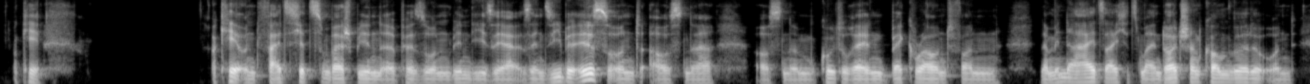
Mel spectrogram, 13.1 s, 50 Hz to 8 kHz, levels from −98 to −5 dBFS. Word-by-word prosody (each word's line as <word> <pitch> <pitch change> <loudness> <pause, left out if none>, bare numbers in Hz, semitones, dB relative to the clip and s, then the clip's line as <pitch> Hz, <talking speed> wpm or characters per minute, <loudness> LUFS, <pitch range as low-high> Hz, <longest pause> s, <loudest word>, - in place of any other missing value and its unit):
Okay. - - -3 1.7
Okay. - - +4
Und 90 -1 -3
falls - - +1
ich - - -3
jetzt - - +1
zum - - -2
Beispiel 95 0 +2
'ne 90 -1 -1
Person 85 +1 -4
bin, 95 0 -3
die 85 0 -4
sehr 85 -1 -2
sensibel 100 +6 0
ist 155 0 +8
und 90 -1 -4
aus 85 -1 -4
'ner 80 0 -5 0.4
aus - - -6
'nem 80 0 -6
kulturellen 85 -3 0
Background 90 -1 0
von 80 -1 -6 0.4
'ner 85 - -2
Minderheit, 105 +3 +1
sage 95 -2 +1
ich 95 - -10
jetzt - - -14
mal, 85 - -1
in 85 - -2
Deutschland 100 +1 +3
kommen 100 -1 +1
würde 95 -1 +1
und 80 0 -9
90 Hz, 155 wpm, -23 LUFS, 85-95 Hz, 1.7 s, ist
